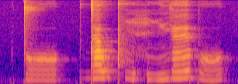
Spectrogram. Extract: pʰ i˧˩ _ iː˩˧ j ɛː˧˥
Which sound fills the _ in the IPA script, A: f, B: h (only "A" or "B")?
B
